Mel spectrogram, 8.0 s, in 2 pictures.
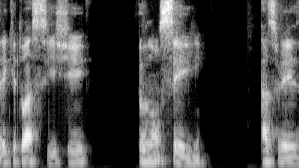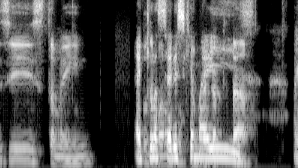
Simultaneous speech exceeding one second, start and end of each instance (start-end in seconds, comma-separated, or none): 5.9-7.3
